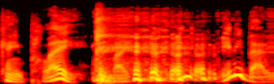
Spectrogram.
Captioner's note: laughing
